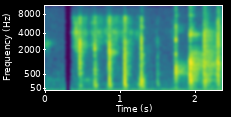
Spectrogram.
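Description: Hands clapping over a video call: a quick run of sharp, quiet claps starting about half a second in, roughly five a second.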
